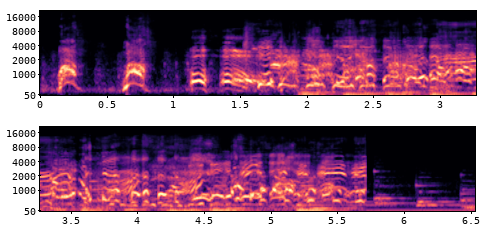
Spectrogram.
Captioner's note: barks; all laugh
